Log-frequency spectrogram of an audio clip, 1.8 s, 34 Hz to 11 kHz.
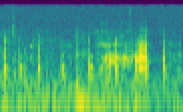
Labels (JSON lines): {"label": "biophony, knock croak", "recorder": "SoundTrap 300"}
